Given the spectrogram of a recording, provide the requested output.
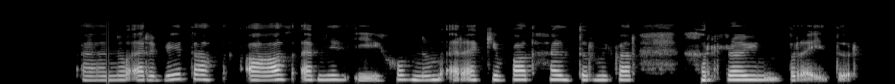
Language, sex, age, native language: Icelandic, female, 30-39, Icelandic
